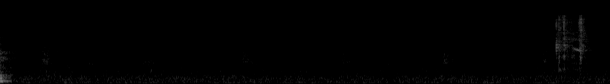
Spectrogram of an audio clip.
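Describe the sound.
A camera shutter takes a photo with one sharp, brief click near the end. Before the click there is only faint, steady background hiss.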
